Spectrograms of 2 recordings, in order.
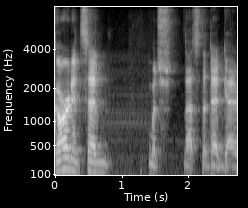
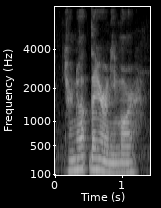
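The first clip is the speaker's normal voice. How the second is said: barely audible, soft half-whisper; 4 semitones higher, 14 dB quieter than usual. A woman in the game speaks into a player's ear, half-whispering. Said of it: "she whispers into your ear".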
